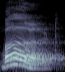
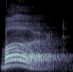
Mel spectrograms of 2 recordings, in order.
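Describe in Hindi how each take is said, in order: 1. स्वर की ध्वनि खींचकर लंबी है। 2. स्वर की ध्वनि खींचकर लंबी है।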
